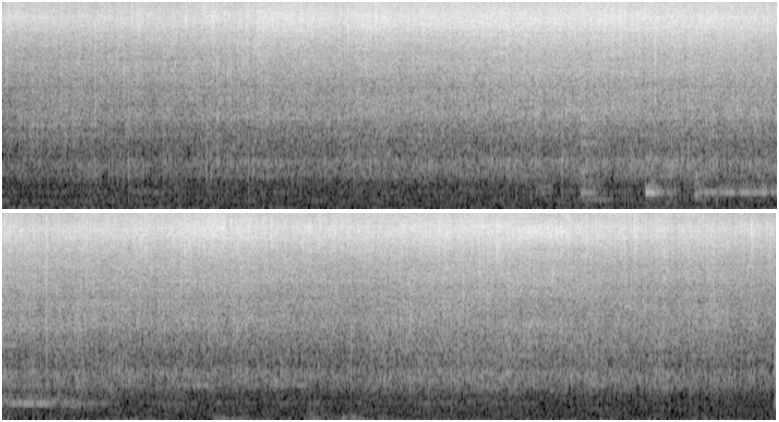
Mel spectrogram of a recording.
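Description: Silver carp steaks sizzling steadily as they shallow-fry in hot oil in a karai, with a spatula turning them over in the pan.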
